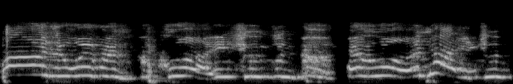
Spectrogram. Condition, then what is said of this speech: Cerebral palsy. I think it was the speech impairment.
